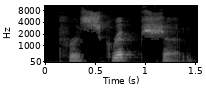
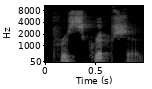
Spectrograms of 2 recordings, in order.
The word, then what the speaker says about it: prescription: One thing that I want to point out very quickly is just the pronunciation has three syllables. The stress is on that second syllable, prescription, prescription.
